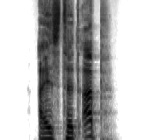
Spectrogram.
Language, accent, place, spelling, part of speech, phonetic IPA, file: German, Germany, Berlin, eistet ab, verb, [ˌaɪ̯stət ˈap], De-eistet ab.ogg
- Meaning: inflection of abeisen: 1. second-person plural preterite 2. second-person plural subjunctive II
